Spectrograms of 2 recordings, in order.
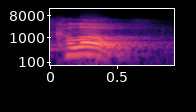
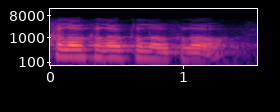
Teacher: that omicron is just pronounced just like an omega, long.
